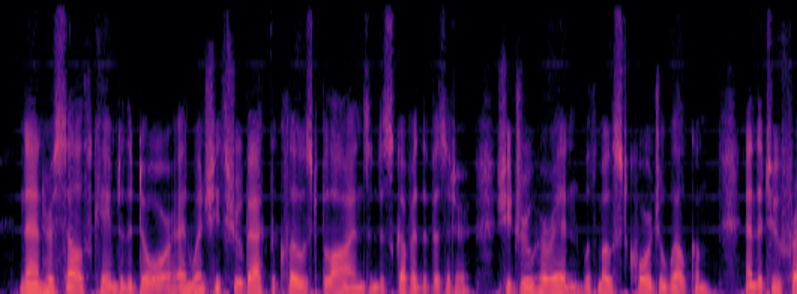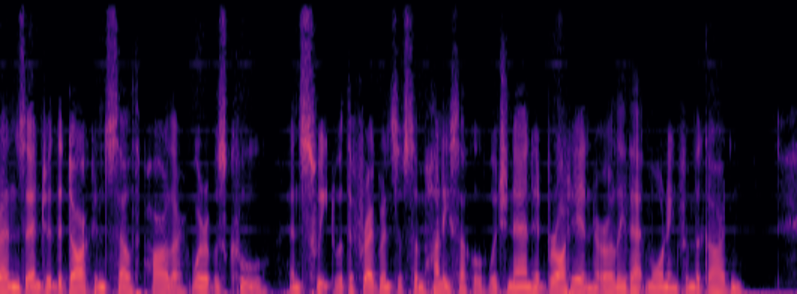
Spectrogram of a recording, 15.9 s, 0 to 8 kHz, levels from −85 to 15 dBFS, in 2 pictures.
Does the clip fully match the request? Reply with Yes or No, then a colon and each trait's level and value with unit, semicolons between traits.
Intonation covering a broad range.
No: average, 3.7 semitones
